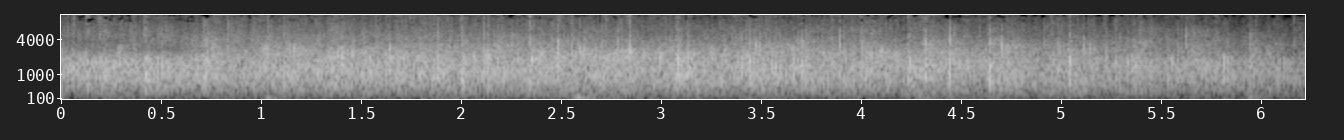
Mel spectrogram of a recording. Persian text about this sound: یه دست به افتخار خودتون بزنید.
